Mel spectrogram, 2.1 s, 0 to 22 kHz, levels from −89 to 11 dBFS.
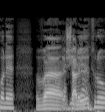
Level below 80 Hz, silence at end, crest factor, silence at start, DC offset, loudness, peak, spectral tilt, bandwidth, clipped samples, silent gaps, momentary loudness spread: -48 dBFS; 0 s; 14 dB; 0 s; under 0.1%; -20 LUFS; -4 dBFS; -5.5 dB/octave; 11.5 kHz; under 0.1%; none; 10 LU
